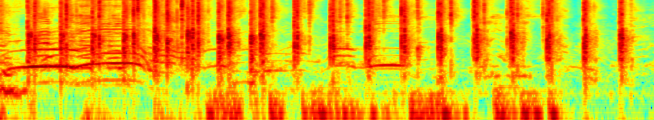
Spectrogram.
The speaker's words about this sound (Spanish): Fuerte, fuerte, fuerte el aplauso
